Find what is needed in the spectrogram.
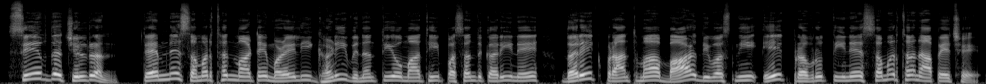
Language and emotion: Gujarati, neutral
